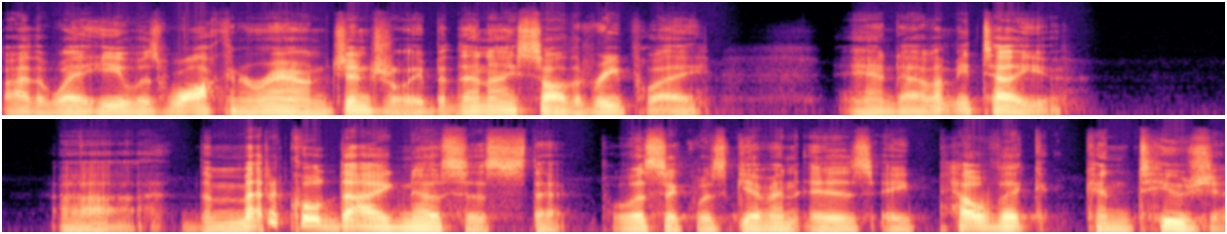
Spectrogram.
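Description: With an American accent, a man has an ordinary speaking voice at a medium pitch with ordinary pitch variation, recorded with a dry, close sound with no echo and a very clean, silent background. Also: moderate pace. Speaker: podcast host. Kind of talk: solo sports podcast recap. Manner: conversational, opinionated, filler-heavy; self-correcting.

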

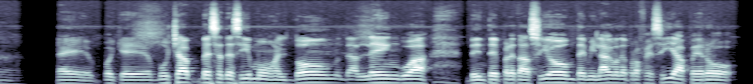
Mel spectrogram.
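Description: At a very slow pace, a man with a dark, mellow tone speaks in a medium pitch with fairly even intonation. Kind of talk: casual interview.

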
